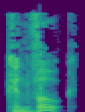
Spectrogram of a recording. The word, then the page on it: convoke: British English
